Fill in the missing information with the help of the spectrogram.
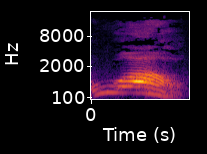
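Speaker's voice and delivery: loud, high mimicry of an amazed boss; boss's amazed whoa. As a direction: belt out your boss's big, swooping reaction. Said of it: "he used to talk like that".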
